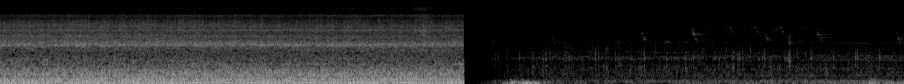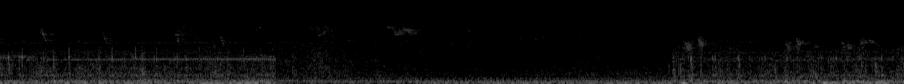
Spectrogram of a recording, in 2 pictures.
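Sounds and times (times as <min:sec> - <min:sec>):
low outdoor rumble: 0:00.0 - 0:18.0
small birds chirping: 0:04.8 - 0:18.0.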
